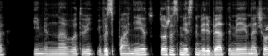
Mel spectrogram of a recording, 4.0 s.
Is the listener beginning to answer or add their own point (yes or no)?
no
